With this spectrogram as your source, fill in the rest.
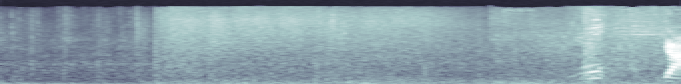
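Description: Air whooshes past as a character swings through the air on cables.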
